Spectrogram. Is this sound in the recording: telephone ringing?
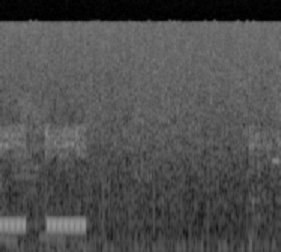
yes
